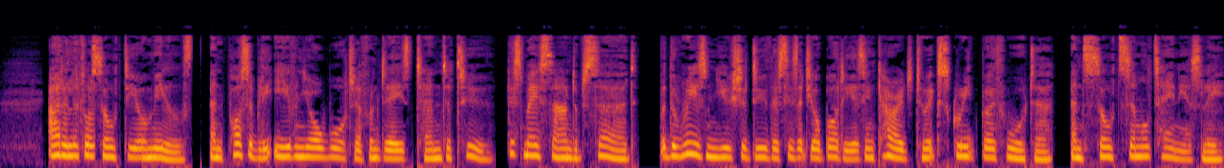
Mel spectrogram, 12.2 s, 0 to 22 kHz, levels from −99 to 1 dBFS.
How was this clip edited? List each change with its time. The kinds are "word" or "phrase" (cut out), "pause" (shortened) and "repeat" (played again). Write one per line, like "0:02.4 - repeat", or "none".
0:00.9 - word
0:05.0 - pause
0:07.9 - word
